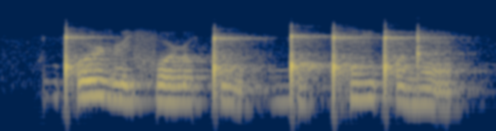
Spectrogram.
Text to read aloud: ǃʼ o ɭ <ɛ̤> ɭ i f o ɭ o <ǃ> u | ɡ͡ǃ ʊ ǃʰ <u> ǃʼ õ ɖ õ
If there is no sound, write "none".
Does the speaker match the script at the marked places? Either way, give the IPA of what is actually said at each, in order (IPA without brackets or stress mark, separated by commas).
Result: ɛ̤, ǃ, ũ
